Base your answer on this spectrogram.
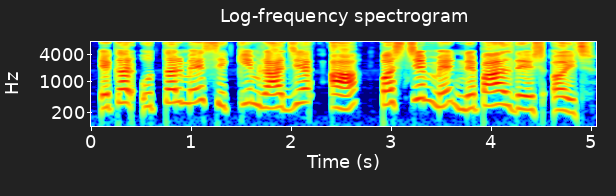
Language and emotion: Maithili, neutral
